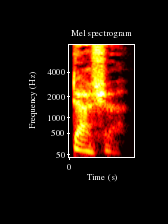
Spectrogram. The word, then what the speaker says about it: Dashjr: Knots is maintained by Luke Dasher. Yes, pronounced like Santa's reindeer.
